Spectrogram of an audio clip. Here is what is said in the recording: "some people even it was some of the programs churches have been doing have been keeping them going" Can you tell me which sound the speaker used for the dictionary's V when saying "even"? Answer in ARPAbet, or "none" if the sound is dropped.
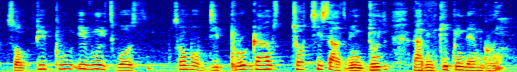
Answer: V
